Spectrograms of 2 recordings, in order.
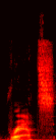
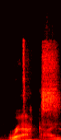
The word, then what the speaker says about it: Rugrats: Rats. It's rats, not racks.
